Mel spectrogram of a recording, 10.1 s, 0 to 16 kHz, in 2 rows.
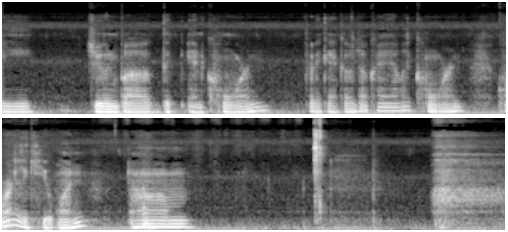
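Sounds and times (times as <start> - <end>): person sighing: 9.3 - 10.0.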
